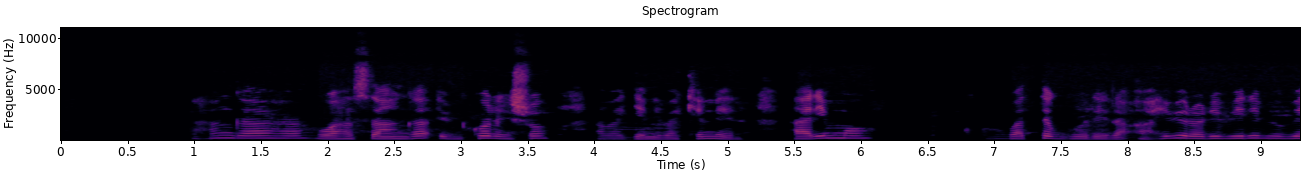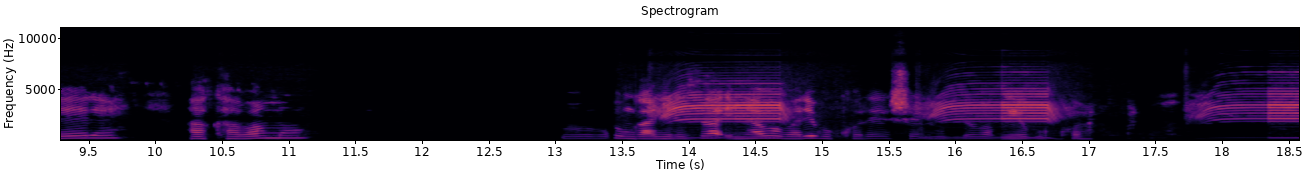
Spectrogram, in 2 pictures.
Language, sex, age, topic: Kinyarwanda, female, 18-24, finance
